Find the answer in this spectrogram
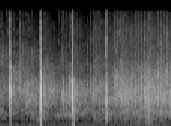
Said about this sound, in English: So if you're an educator, if you'd stand up, all right, and you're going to stand up to a raucous applause, right?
